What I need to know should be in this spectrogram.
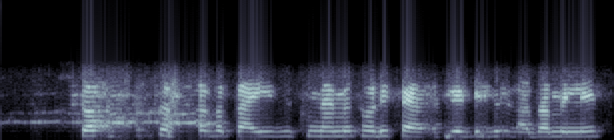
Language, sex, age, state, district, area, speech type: Urdu, female, 18-30, Uttar Pradesh, Gautam Buddha Nagar, rural, conversation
